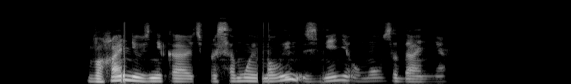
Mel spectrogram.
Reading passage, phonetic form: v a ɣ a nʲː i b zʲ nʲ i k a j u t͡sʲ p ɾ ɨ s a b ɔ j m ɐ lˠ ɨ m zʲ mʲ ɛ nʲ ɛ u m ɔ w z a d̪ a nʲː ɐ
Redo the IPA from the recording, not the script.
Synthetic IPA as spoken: v a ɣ a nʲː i w zʲ nʲ i k a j u t͡sʲ p ɾ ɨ s a m ɔ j m a lˠ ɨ m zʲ mʲ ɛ nʲ ɛ u m ɔ w z a d̪ a nʲː ɐ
